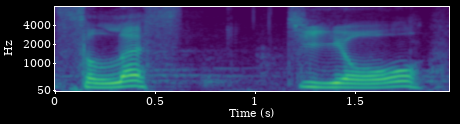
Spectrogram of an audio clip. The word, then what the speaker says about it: celestial: says there are also celestial bodies and I'll ever say that word right celestial I always want to put an r in there bodies and terrestrial but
